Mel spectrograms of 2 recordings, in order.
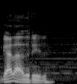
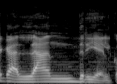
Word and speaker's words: Galadriel: Galadriel. Galadriel. Galadriel. Okay. – Yo le eh. decía Galandriel con una N que yo no sé de dónde carajo me la saqué.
